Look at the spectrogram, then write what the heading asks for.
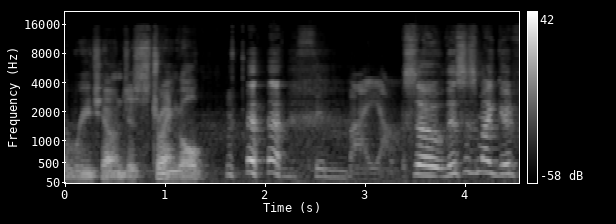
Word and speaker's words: symbiote: Larry, is it symbiote or symbiote? It is symbiote. Any other pronunciation is wrong and jarring.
